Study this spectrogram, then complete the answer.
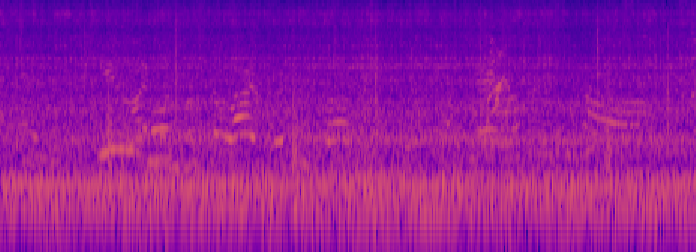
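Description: Children shout and chatter nearby outdoors.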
